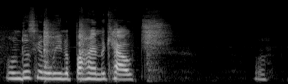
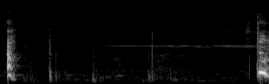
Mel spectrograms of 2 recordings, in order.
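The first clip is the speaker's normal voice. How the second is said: normal talking voice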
